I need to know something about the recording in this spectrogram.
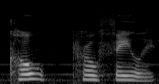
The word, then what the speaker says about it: coprophilic: It's pronounced coprophilic. Okay, coprophilic. It's still spelled gosh darn stupid.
